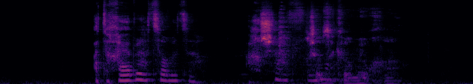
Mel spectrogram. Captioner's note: foreign language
